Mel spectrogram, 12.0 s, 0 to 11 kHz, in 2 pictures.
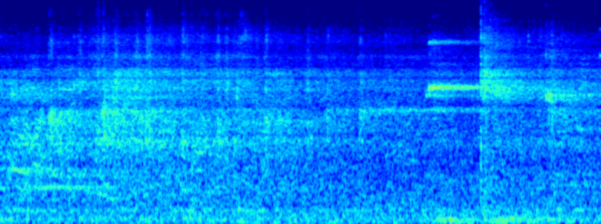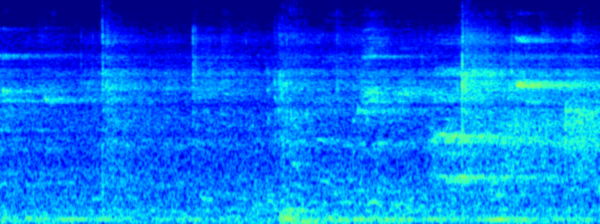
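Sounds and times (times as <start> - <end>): low hum of sports hall: 0.0 - 12.0
court shoes squeaking: 3.8 - 8.1, 8.7 - 12.0.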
